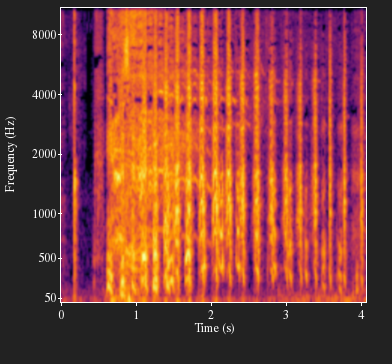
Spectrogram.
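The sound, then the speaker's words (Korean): A firework pops off with a short sharp crack, then sputters in a rapid, stuttering string of crackles that slowly weaken and fizzle out, with nothing else in the background. “근데 사실 이 폭죽 자체도 음. 아까 그런 소리가 딱 난 다음에 네. 위에서 상상에서는 펑뭐 이러면은 그쵸.”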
